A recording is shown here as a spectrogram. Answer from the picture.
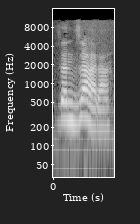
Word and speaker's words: zanzara: 이거는 약간 부드러운 발음이에요. 어두운 에세이에서는 어두운 발음이라고 얘기를 했다면 여기선 조금 부드러운 발음이에요. 그래서 z, zanzara. 그러니까 S에서의 그 S 소리가 조금 더 구체화되는 거예요. z. 근데 ts는 아니에요. z, zanzara, puzza.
